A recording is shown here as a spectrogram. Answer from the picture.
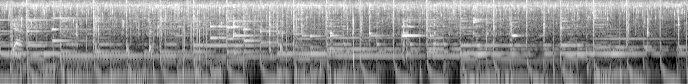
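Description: Shallots, garlic and ginger sizzling and crackling in hot oil in a stainless steel pot, with a spoon stirring them. Background music with a pulsing bass plays over the sizzle.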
